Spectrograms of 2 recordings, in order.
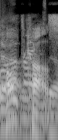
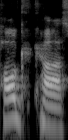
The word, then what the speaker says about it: Holdcast: Yes, Yeah, Holdcast. That makes sense. No, the way you pronounce it sounded like Hogcast, and I was just thinking, what the fuck's going on?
